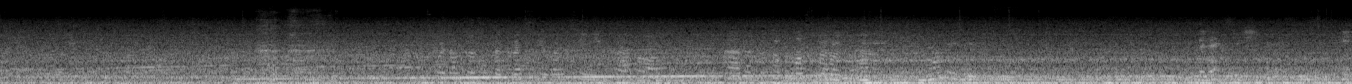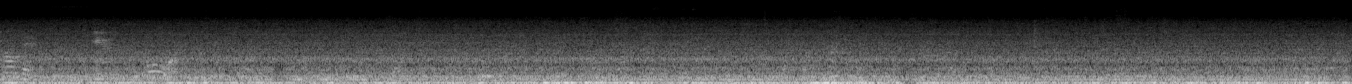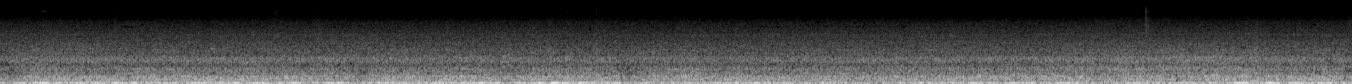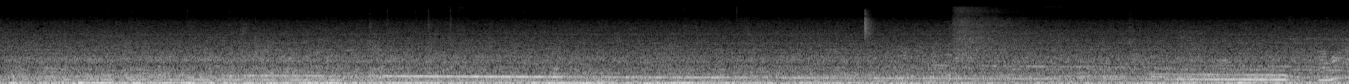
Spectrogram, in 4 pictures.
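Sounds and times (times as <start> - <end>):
train rumble with motor hum: 0.0 - 54.0
train whine sliding down: 41.7 - 54.0.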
